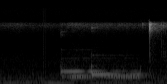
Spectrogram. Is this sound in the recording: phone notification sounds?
yes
